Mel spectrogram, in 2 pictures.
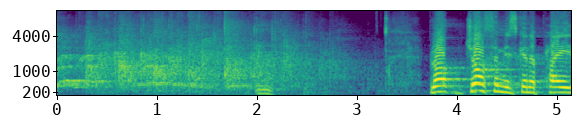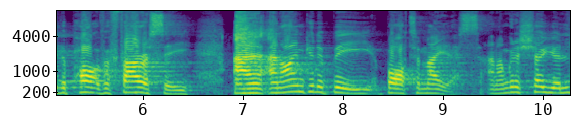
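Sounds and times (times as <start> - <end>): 
crowd applauding for a volunteer: 0.0 - 3.2
speech: 2.0 - 2.4, 3.7 - 10.2.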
